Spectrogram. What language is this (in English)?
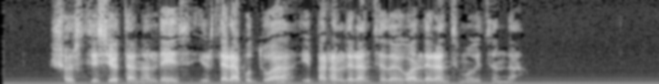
Basque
